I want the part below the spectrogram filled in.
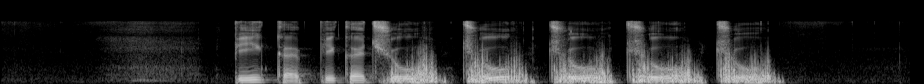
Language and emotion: Russian, sad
